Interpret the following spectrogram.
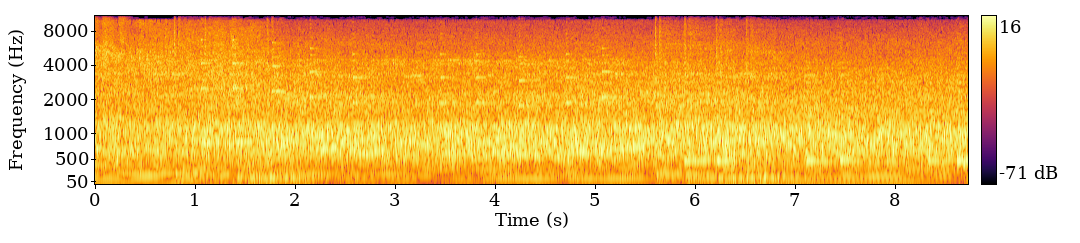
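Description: Background music with held bass notes that change pitch every second or so over a dense, steady backing.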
